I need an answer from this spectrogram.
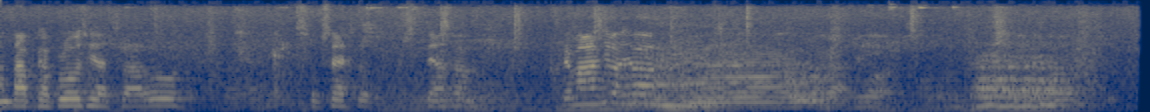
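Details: Cattle at Setia Farm in Indonesia as a cow breaks loose: deep, harmonic mooing rises and falls over several seconds, with people talking and low rumbling in the background.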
